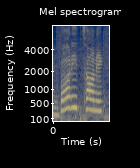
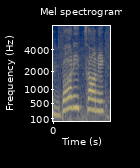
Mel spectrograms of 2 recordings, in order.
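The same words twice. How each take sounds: First: It is said in an exaggerated put-on accent. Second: The same.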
